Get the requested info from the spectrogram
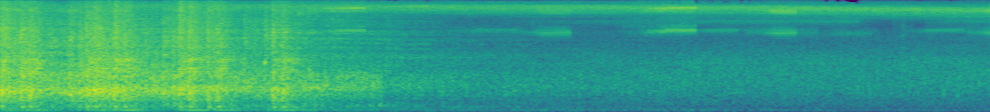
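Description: Freight container wagons' wheels clattering in a steady rhythm over the rail joints of a steel girder bridge as the end of the train passes. The clatter fades away about three to four seconds in.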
